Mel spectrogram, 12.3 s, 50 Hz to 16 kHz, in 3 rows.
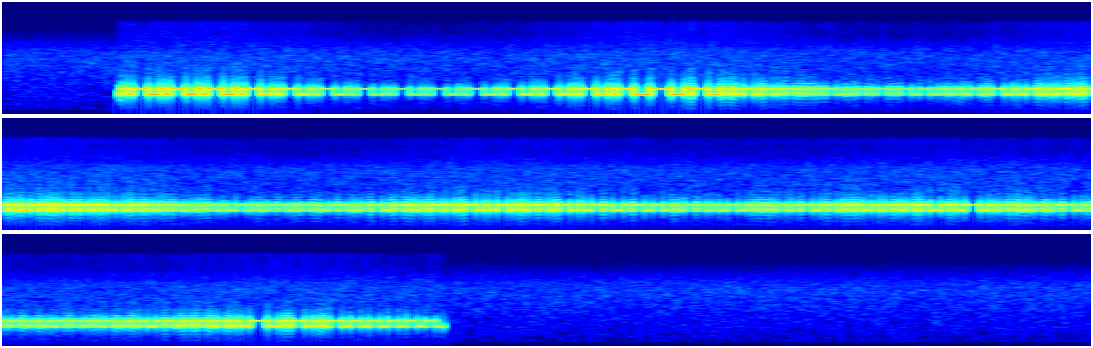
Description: NAVTEX (SITOR-B), 100 baud, 170 Hz shift, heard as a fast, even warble, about 790 Hz centre, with fading. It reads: TRABALHO FECUNDO QUANDO ACABAR COM AS ILUSOES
